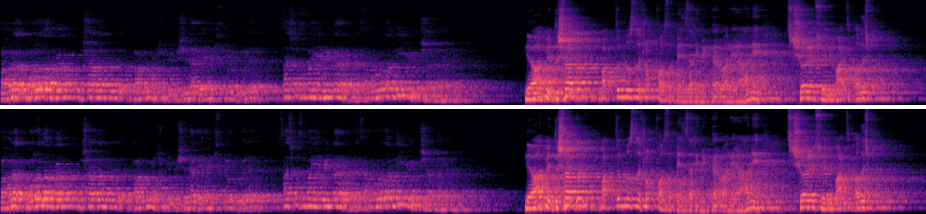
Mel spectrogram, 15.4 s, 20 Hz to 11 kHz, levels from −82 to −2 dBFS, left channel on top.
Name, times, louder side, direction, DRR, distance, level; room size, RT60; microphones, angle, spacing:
voice 1, 0.0-4.3 4.7-7.6, equal, 25° right, -8 dB, 1.3 m, -30 dB
voice 2, 8.7-14.5, equal, 5° right, -1 dB, 0.5 m, -27 dB
8.9 x 4.5 x 5.3 m, 3.0 s
head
